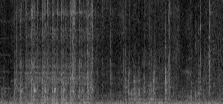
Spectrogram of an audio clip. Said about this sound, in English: And then I'm back stitching.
